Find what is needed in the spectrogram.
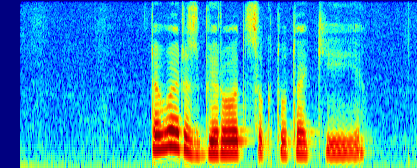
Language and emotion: Russian, sad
